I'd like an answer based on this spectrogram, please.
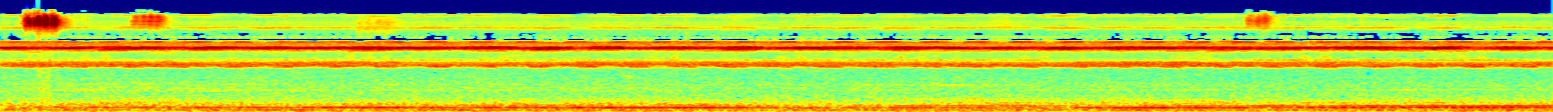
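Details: Night chorus of New England summertime crickets, continuous high trilling in stacked bands, punctuated by a few sharp very high chirp bursts near the start and around twelve seconds, a low hum underneath.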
